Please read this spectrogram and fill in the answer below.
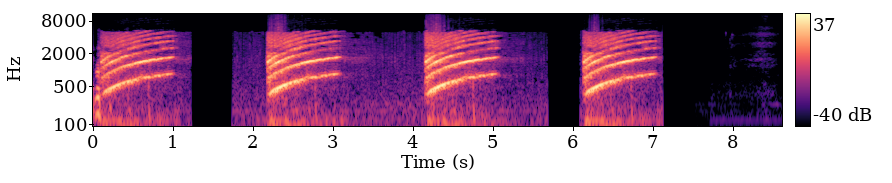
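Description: Whooping alarm sound effect marking a spoiler warning: four loud rising whoops about two seconds apart, each about a second long, ending about seven seconds in.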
